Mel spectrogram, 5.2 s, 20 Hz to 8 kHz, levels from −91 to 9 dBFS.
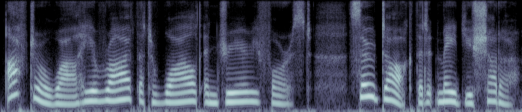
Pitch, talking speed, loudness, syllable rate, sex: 210 Hz, 205 wpm, -16 LUFS, 5.2 syllables/s, female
